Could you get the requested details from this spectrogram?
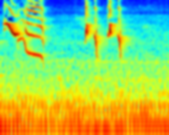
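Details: Golden-fronted leafbird, a yellow-headed bird kept as a lure, giving a high, rich burst of slurred whistles, then four sharp, quick falling notes after a short pause.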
